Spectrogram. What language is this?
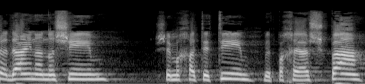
Hebrew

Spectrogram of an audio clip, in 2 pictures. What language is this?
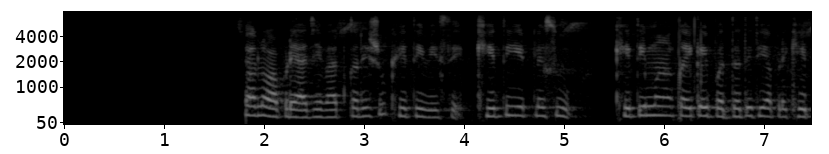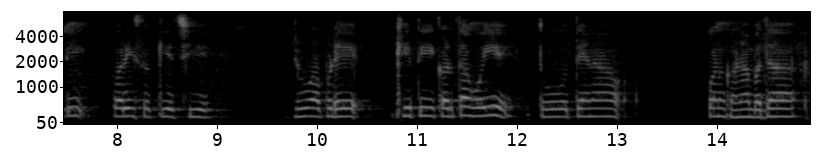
Gujarati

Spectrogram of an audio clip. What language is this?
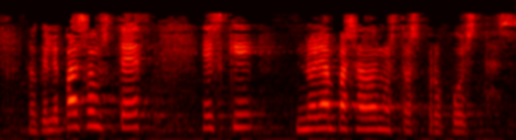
Spanish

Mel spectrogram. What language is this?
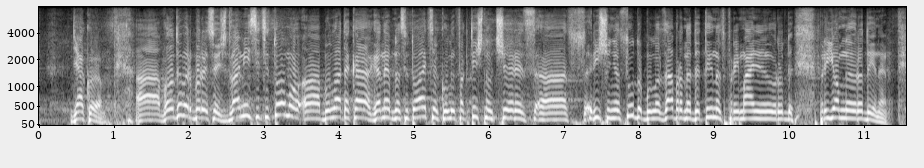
Ukrainian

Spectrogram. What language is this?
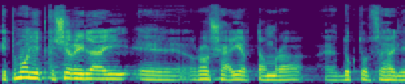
Hebrew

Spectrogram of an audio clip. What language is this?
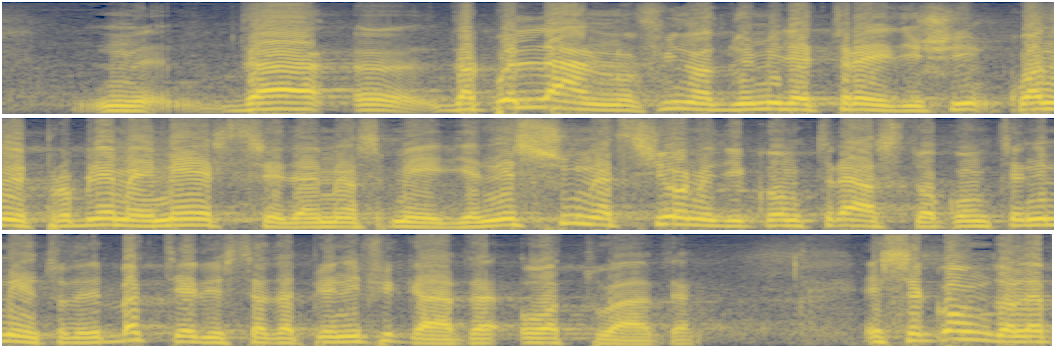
Italian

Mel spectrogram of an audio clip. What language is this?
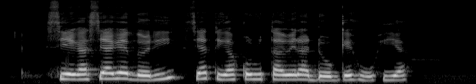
Kikuyu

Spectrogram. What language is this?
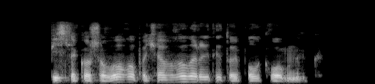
Ukrainian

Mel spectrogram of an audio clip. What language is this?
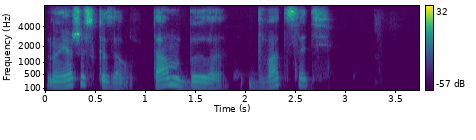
Russian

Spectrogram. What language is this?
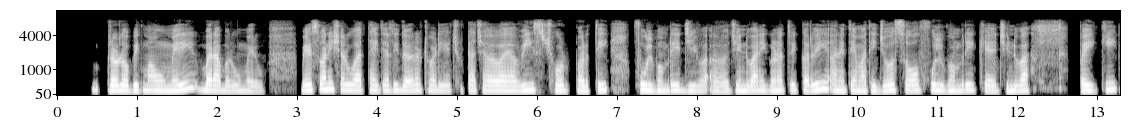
Gujarati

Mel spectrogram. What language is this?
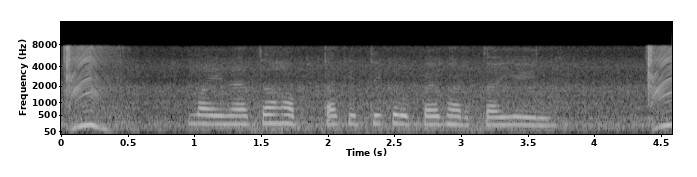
Marathi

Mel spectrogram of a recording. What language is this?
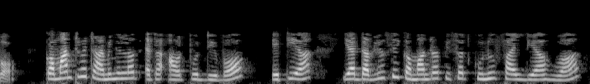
Assamese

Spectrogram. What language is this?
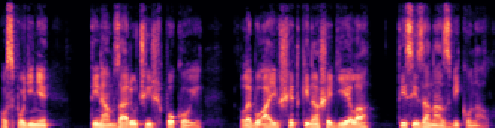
Slovak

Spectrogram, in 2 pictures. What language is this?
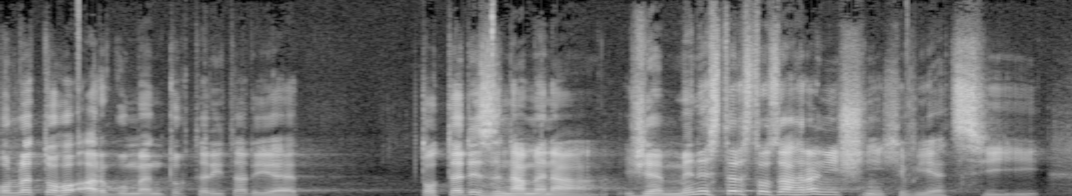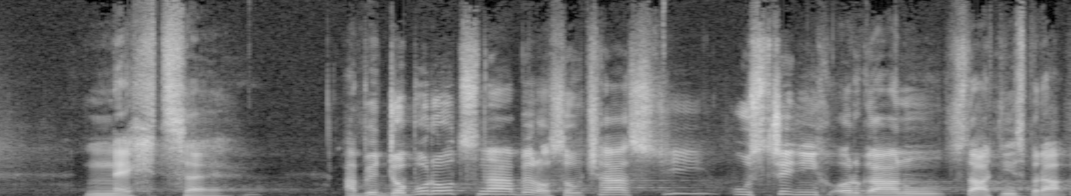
Czech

